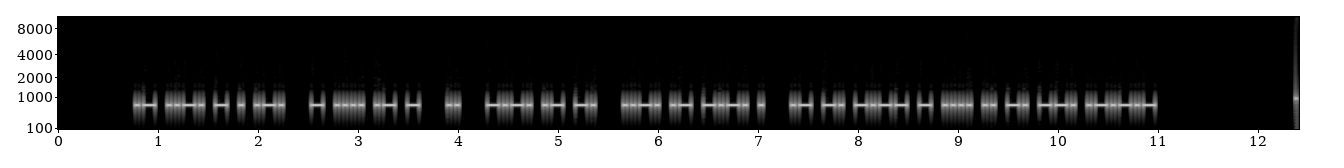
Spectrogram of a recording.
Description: Morse code, heard as a keyed tone, about 29 wpm, 700 Hz. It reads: AFTER THAT I CAN FACE ANYTHING.
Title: Sentences from Top 1000 Words - Review Part 2 - 30wpm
